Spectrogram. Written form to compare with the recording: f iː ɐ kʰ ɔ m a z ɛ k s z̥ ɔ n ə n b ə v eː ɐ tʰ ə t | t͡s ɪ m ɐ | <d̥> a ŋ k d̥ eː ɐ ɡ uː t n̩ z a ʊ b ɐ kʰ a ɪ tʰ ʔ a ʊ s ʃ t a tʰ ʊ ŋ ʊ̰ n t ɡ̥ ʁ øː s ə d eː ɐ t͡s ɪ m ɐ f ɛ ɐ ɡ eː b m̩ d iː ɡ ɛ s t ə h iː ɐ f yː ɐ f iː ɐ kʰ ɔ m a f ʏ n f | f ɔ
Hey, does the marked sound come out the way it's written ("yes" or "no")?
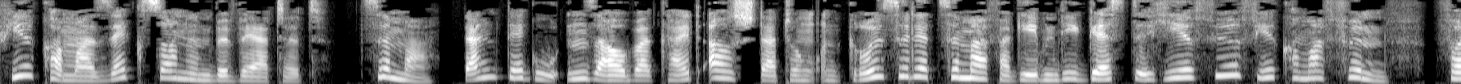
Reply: yes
